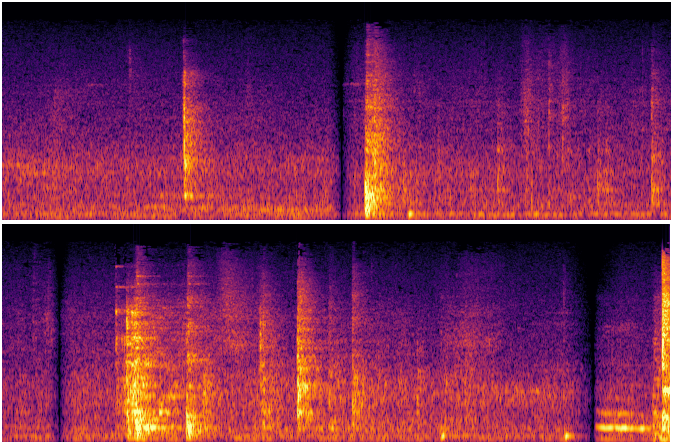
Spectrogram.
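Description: Short metal-on-metal clicks and clanks from a double cardan U-joint and its yokes being handled and fitted in a bench vise, the loudest about three seconds in and a quick run of them around six seconds.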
